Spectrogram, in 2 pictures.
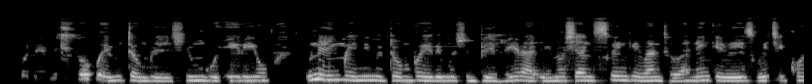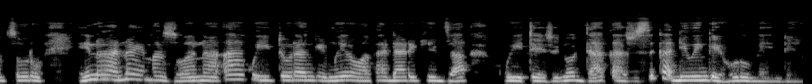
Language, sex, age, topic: Ndau, female, 36-49, health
